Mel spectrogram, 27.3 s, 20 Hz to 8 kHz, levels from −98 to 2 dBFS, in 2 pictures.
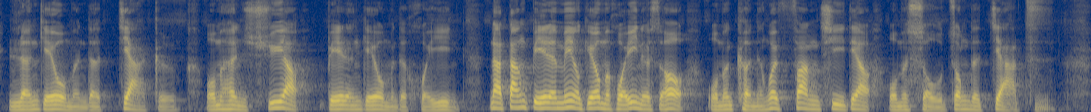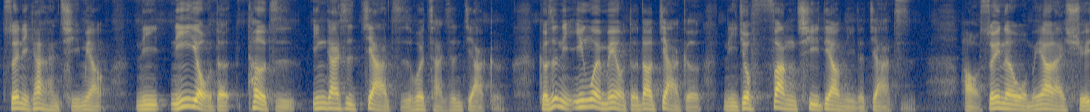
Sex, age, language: male, 50-69, Chinese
